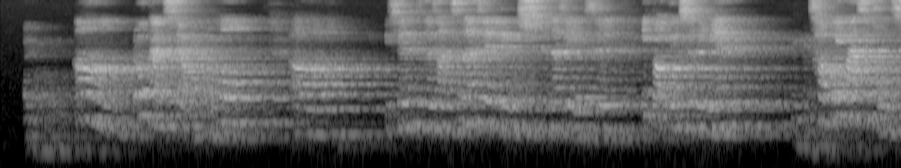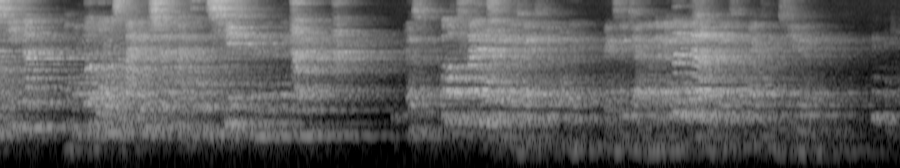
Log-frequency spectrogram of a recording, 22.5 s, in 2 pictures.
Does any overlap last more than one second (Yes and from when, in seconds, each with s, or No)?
No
